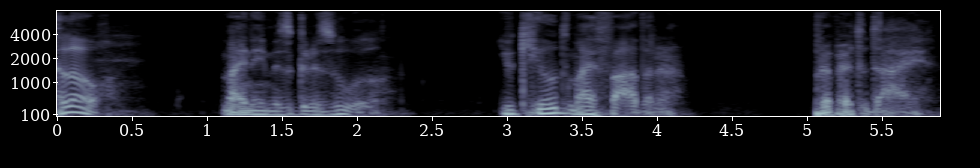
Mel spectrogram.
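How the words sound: It is said in a gravelly, Eastern European-like accent.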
